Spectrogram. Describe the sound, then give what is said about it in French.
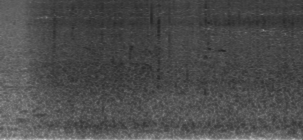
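Sea water of the rising tide on a beach rushes and washes steadily, swelling during the first half second and then holding a constant, broad hiss. “Ah, voilà la marée. L'eau de mer monte. La voilà sur moi.”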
